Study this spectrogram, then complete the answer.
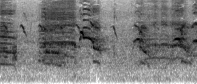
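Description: Newly hatched chicks and hens make high, thin peeping and clucking calls in quick overlapping bursts, close by and moderately loud, with no talking.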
